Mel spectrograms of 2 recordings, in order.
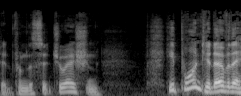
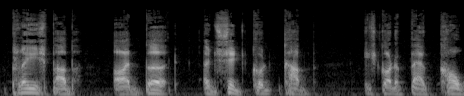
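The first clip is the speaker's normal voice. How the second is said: deep, throaty voice, dropped low; 7 semitones lower than usual. At the front door, William speaks to Miss Milton in a deep, throaty voice. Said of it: "began William in a deep, throaty voice".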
